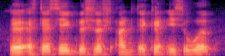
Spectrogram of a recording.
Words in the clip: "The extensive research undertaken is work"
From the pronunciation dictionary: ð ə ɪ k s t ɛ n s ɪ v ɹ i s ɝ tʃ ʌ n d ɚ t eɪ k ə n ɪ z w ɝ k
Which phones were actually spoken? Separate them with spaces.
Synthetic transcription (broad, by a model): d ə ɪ s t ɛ s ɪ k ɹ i s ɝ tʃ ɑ n d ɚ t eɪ k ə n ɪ s w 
